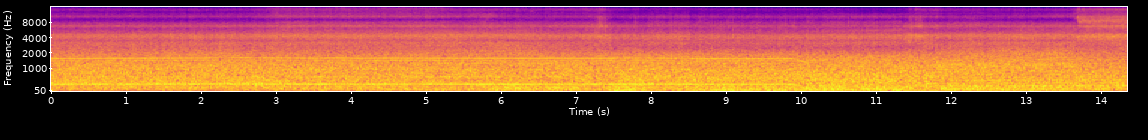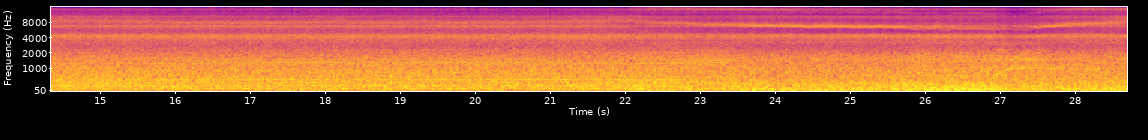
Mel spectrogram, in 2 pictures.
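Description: Steady rush of wind over the onboard camera of a Bixler 2 RC plane in flight, with the faint hum of its NTM 1400kv brushless motor driving a 9x6 pusher propeller. The motor's pitch changes about ten seconds in and fades out a little after the middle.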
